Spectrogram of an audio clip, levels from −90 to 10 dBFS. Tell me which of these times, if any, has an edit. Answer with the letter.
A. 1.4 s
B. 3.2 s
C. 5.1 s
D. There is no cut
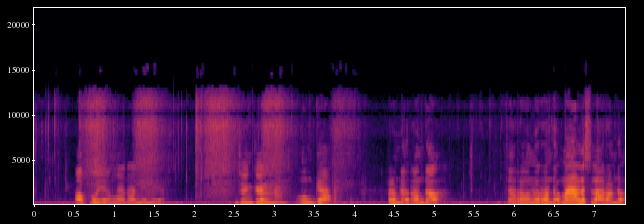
D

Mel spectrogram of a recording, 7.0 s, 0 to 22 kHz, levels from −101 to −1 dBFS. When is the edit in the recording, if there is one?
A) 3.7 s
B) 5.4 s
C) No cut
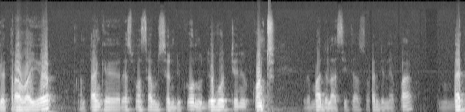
B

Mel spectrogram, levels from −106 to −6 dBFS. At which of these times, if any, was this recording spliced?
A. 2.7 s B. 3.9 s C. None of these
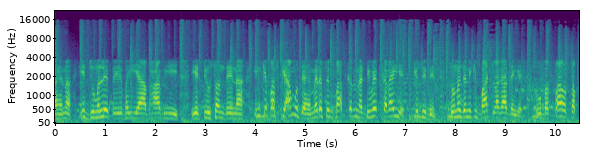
C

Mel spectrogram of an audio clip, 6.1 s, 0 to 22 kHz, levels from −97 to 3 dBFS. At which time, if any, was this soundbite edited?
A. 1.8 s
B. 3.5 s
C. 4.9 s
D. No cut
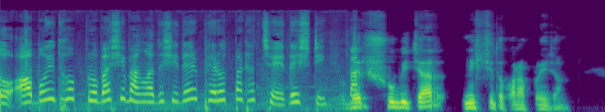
B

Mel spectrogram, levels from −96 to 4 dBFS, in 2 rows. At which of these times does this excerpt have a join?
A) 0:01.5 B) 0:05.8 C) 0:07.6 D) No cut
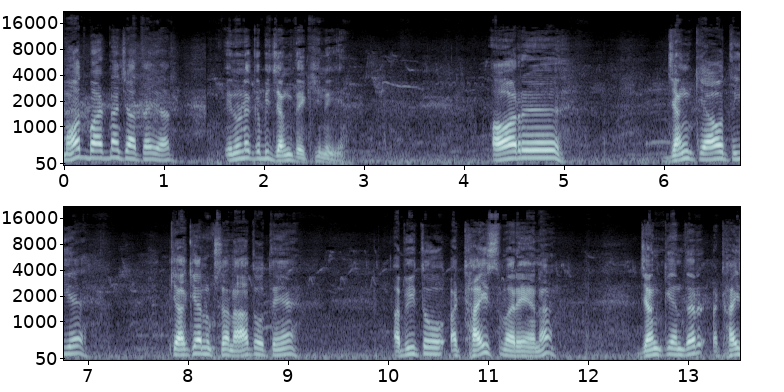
A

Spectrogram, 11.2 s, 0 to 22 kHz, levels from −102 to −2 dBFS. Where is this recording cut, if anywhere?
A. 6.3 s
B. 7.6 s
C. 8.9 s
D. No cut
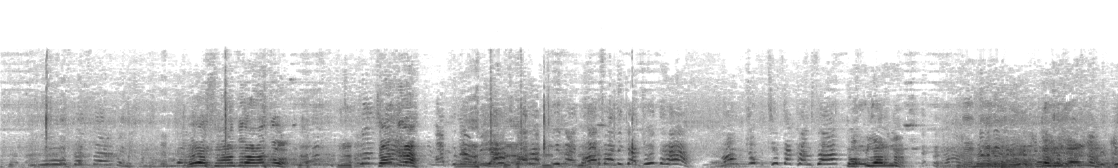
D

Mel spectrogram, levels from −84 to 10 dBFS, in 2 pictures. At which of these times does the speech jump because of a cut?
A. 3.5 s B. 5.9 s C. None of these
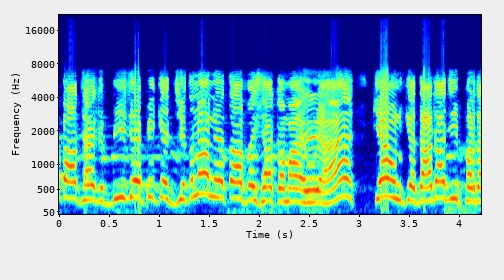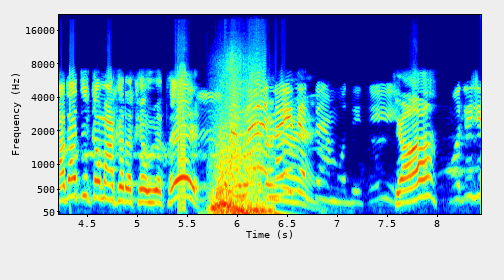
B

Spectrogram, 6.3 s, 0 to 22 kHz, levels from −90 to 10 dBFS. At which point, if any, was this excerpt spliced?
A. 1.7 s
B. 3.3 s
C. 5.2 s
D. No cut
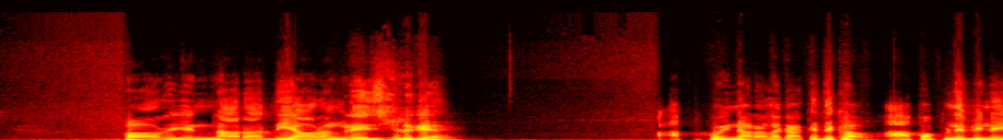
D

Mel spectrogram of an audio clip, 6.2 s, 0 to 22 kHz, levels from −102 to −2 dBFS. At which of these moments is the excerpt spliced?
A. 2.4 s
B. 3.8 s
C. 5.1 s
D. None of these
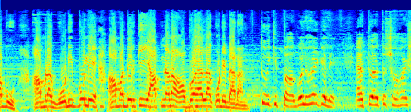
B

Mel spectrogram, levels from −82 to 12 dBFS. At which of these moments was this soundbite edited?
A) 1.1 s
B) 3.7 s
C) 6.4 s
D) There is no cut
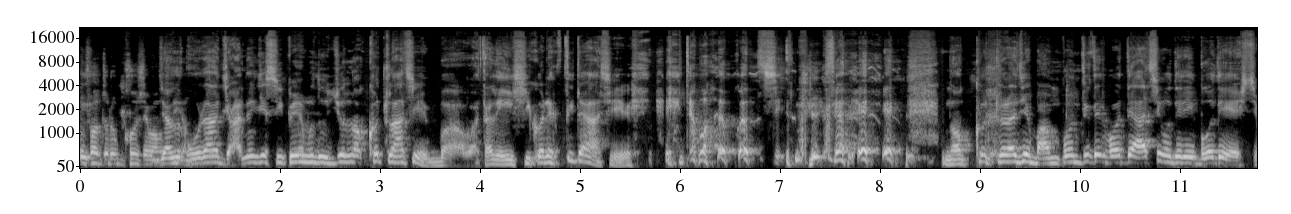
D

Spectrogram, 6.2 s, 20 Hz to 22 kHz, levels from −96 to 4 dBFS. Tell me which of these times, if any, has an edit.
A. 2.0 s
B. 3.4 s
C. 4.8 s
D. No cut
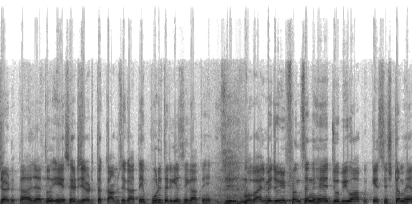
D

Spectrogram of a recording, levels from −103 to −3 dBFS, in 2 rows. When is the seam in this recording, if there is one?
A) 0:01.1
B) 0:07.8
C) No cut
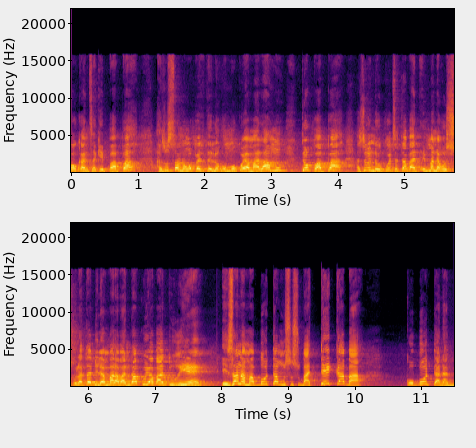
B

